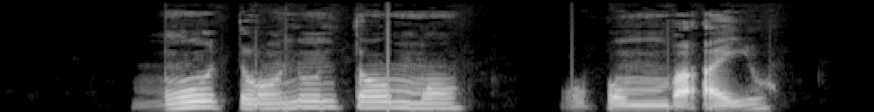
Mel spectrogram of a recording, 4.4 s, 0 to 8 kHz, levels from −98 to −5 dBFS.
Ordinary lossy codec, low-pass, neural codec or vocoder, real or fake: MP3, 32 kbps; 7.2 kHz; vocoder, 44.1 kHz, 128 mel bands every 256 samples, BigVGAN v2; fake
